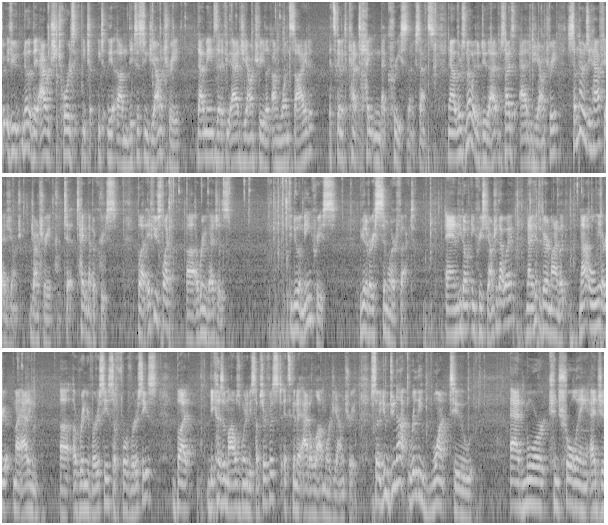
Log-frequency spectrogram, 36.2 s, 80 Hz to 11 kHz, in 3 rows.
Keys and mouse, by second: 1.5 Tab, 2.9 a, 3.2 ctrl+r, 4.3 ctrl+r, 4.8 g, 5.6 g, 6.8 Tab, 8.5 Tab, 9.2 ctrl+z, 9.7 ctrl+z, 10.0 ctrl+z, 10.5 ctrl+z, 14.8 a, 15.2 a, 17.5 ctrl+z, 19.4 Tab, 20.5 Tab, 22.3 a, 22.7 ctrl+r, 23.8 g, 24.6 g, 29.7-31.0 middle drag, 31.6 ctrl+z, 33.4 ctrl+z, 33.9 middle click.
